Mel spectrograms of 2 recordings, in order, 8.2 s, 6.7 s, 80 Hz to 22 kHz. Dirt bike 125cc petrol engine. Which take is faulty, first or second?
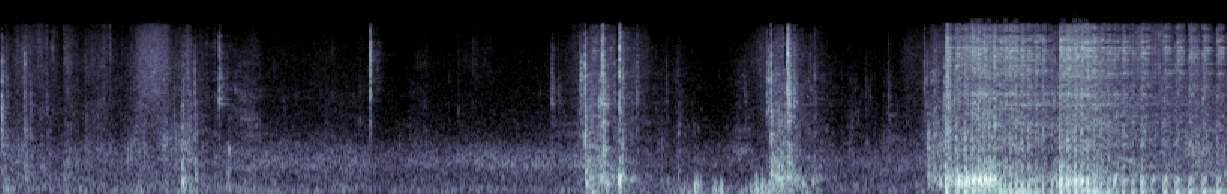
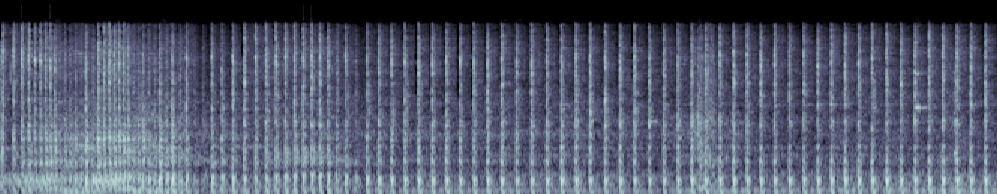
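second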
